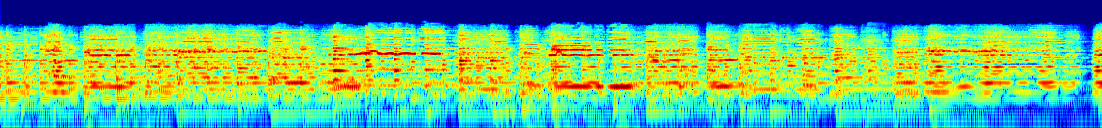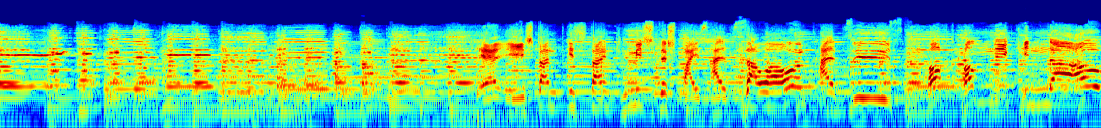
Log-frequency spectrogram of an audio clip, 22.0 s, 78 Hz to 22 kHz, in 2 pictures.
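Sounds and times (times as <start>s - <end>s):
melody in long held notes: 0.0s - 22.0s
plucked strings: 0.0s - 22.0s.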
